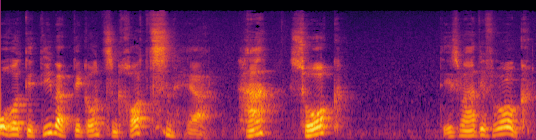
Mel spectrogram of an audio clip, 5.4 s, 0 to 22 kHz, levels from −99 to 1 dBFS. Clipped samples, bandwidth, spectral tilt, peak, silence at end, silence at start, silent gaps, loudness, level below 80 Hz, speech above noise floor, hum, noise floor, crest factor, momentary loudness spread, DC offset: under 0.1%; 16 kHz; -5 dB/octave; 0 dBFS; 0.05 s; 0 s; none; -18 LUFS; -62 dBFS; 35 dB; none; -53 dBFS; 18 dB; 13 LU; under 0.1%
